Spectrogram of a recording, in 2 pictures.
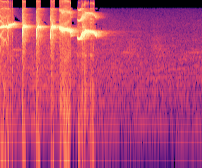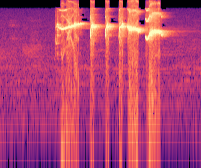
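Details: Rapid song of an Orange-headed thrush, used to provoke other birds: two bursts of five or six very high, thin, piercing whistles in quick succession, separated by about two seconds of silence.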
